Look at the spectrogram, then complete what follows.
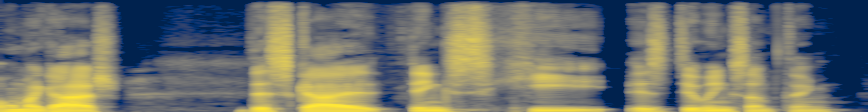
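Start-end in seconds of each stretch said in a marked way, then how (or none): none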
